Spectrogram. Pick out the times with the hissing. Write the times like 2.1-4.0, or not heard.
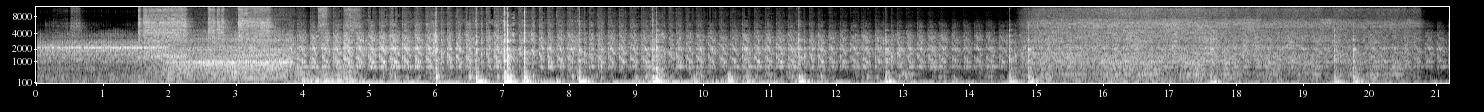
0.0-5.0, 14.7-20.8.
